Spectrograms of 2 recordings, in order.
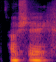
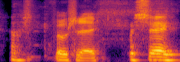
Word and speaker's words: Faucher: We have William Faucher, pronounce it right for me. Faucher. Faucher, nice.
